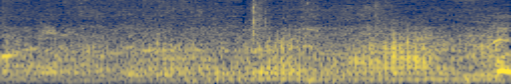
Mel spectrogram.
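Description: A radial-engine airplane flying a dirty roll with landing gear extended at an airshow, its engine a continuous throbbing drone with rich harmonics, fairly loud, while a commentator talks over it.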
